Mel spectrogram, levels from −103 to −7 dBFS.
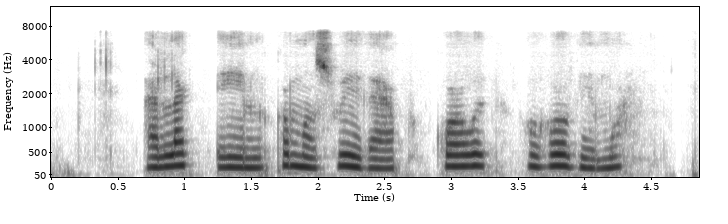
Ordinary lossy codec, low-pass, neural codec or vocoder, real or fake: none; 7.2 kHz; codec, 16 kHz, 4.8 kbps, FACodec; fake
